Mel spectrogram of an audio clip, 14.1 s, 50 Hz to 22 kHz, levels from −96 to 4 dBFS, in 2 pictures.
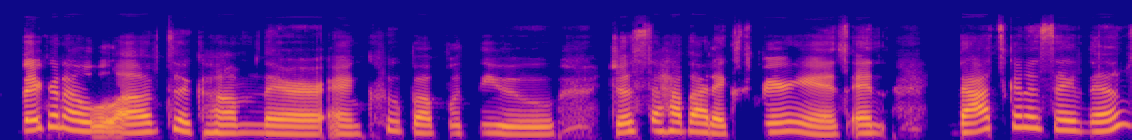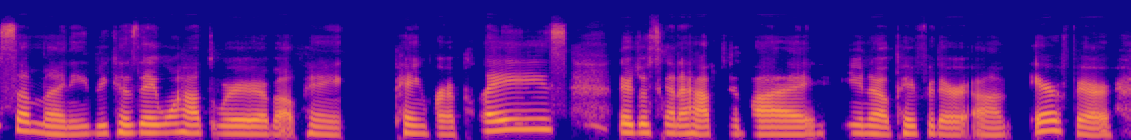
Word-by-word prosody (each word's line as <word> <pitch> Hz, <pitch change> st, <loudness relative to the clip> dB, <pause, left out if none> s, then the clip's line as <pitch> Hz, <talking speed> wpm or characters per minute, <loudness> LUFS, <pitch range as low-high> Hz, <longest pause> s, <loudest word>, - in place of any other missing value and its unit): they're 260 Hz, -, +8 dB
gonna 305 Hz, -8 st, +4 dB
love 220 Hz, 0 st, +4 dB
to 250 Hz, -6 st, +1 dB
come 205 Hz, -1 st, -1 dB
there 180 Hz, -3 st, +4 dB
and 180 Hz, 0 st, -2 dB
coop 245 Hz, -4 st, -10 dB
up 195 Hz, -2 st, +2 dB
with 190 Hz, 0 st, -8 dB
you 175 Hz, -3 st, -1 dB, 0.4 s
just 220 Hz, +3 st, 0 dB
to 250 Hz, -, +2 dB
have 235 Hz, -1 st, +2 dB
that 215 Hz, -3 st, +5 dB
experience, 190 Hz, -2 st, 0 dB
and 195 Hz, -1 st, +2 dB, 0.5 s
that's 220 Hz, +7 st, +5 dB
gonna 330 Hz, -2 st, +1 dB
save 260 Hz, -4 st, 0 dB
them 245 Hz, +8 st, +3 dB
some 250 Hz, -, -1 dB
money, 175 Hz, -2 st, -3 dB
because 195 Hz, +2 st, -3 dB
they 205 Hz, -1 st, +2 dB
won't 210 Hz, +1 st, -2 dB
have 195 Hz, -1 st, 0 dB
to -, -, -16 dB
worry 180 Hz, -1 st, +1 dB
about 170 Hz, -, -3 dB
pay 175 Hz, -4 st, -6 dB, 0.3 s
paying 190 Hz, -3 st, -3 dB
for 170 Hz, -, -3 dB
a 165 Hz, -, -5 dB
place. 280 Hz, +3 st, +1 dB, 0.3 s
They're 210 Hz, -1 st, +3 dB
just 210 Hz, 0 st, -2 dB
gonna 190 Hz, -1 st, 0 dB
have 170 Hz, -1 st, +1 dB
to 180 Hz, -, -10 dB
buy 170 Hz, 0 st, +2 dB, 0.2 s
you 195 Hz, -1 st, -5 dB
know, 180 Hz, -2 st, +1 dB
pay 185 Hz, +3 st, -2 dB
for 185 Hz, -, -7 dB
their, 160 Hz, -2 st, -2 dB
um, 160 Hz, +1 st, -4 dB, 0.2 s
airfare. 240 Hz, -10 st, +1 dB
200 Hz, 205 wpm, -24 LUFS, 180-235 Hz, 0.5 s, they're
